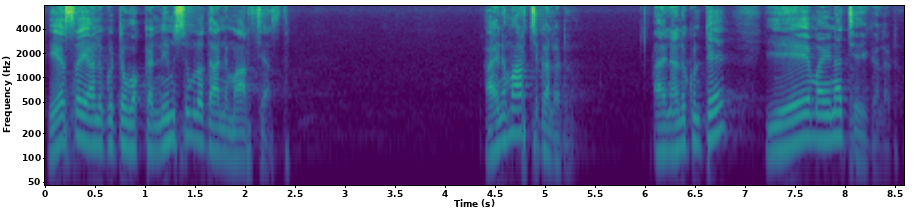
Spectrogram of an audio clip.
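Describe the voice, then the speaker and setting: A male pastor preaching a sermon, driving points home with rhetorical questions and high emphatic peaks. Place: church hall. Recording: long church hall reverb.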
